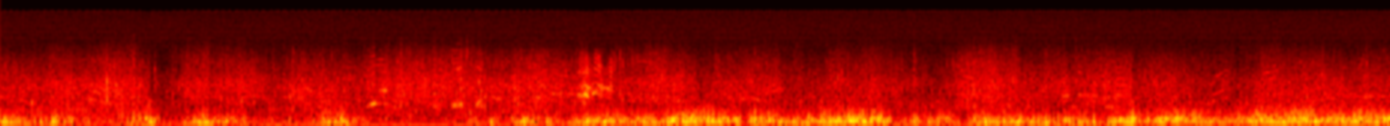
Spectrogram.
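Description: Wind buffets the microphone in gusts outdoors.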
